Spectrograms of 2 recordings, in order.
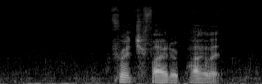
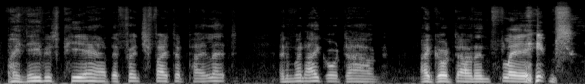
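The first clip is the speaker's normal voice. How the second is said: louder, higher, slowed grand declaration; proud Pierre punchline; 5 semitones higher, 10 dB louder than usual. Acted. Pierre telling Marie the punchline, loud grand boast. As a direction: deliver the punchline like a heroic pilot.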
